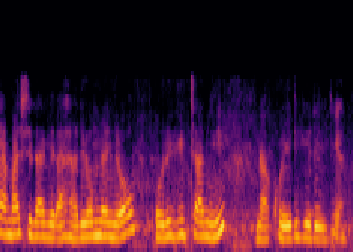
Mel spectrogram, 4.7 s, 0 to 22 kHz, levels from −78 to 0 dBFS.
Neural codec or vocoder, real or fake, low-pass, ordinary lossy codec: codec, 16 kHz, 2 kbps, FreqCodec, smaller model; fake; 7.2 kHz; none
